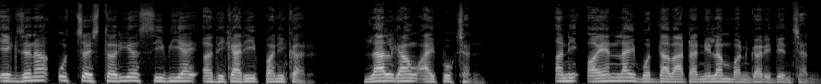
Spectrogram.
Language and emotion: Nepali, neutral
